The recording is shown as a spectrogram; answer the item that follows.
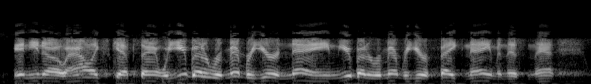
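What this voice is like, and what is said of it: Texas accent. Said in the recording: “our accents from Texas kind of made that believable”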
